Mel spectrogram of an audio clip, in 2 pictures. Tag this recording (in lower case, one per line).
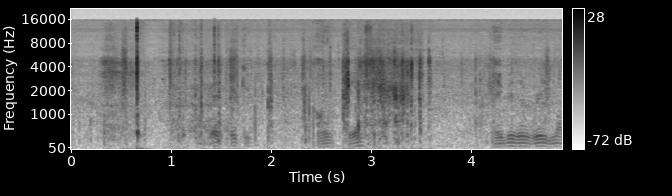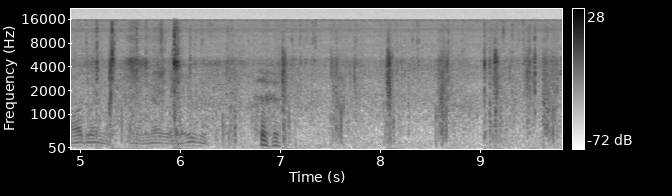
speech
walk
